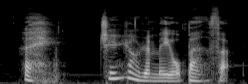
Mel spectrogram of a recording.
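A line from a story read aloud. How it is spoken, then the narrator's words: Young woman, sighing. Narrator (Chinese): 年轻漂亮的女老师叹了一口气，接着说道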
